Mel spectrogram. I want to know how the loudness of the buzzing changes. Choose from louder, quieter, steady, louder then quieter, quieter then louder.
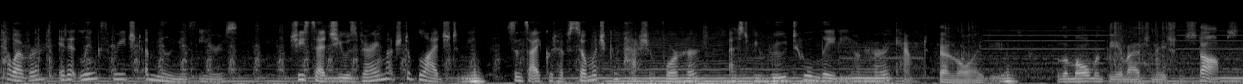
louder.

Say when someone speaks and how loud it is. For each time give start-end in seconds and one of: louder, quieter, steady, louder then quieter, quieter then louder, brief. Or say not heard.
0.1-12.3 steady.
